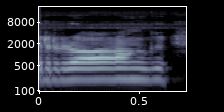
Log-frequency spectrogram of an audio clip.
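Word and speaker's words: wrong: यहां पर डब्ल्यू आर को र पढ़ना है। रॉन्ग डब्ल्यू साइलेंट है।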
